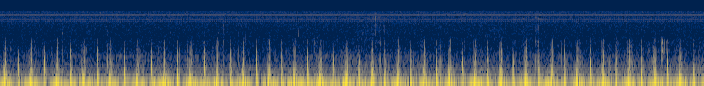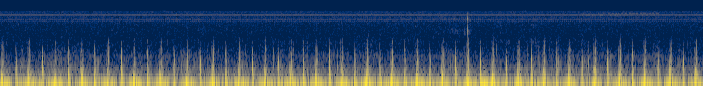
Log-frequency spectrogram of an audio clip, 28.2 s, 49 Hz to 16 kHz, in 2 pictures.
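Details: Normal heart sounds recorded with a stethoscope while eating an apple and cucumber: steady, regular heartbeat about 115 per minute over a low constant hum.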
